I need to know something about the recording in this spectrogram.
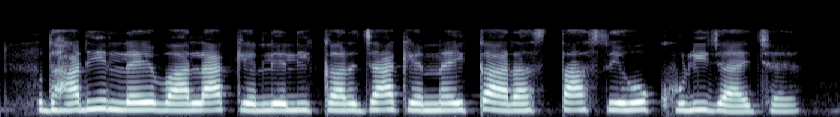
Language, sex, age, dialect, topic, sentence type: Maithili, female, 18-24, Angika, banking, statement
